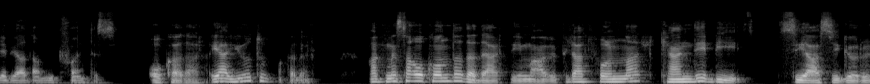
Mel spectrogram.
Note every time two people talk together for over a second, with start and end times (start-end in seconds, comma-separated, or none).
none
